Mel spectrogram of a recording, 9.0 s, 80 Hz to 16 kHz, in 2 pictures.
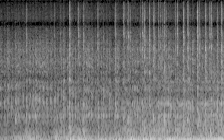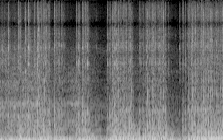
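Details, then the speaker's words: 1973 Ford Mustang fastback with points ignition, revived after 30 years in a yard, running with fuel: deep, even note pulling through several revs, steady low rumble, no knocks or misses; engine healthy, transmission shifting faulty. "man listen to this thing now sounds great okay engines happy transmission is [Music] not"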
